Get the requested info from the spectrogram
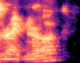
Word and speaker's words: Ragnarok: Checked out Thor Ragonk or Ragnarok, however your local... – For English listeners, Ragnarok.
